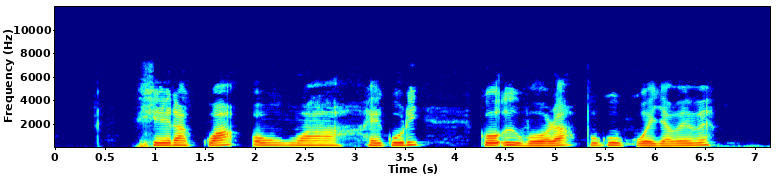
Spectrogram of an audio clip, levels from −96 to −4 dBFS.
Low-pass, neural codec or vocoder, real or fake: 7.2 kHz; codec, 16 kHz, 16 kbps, FreqCodec, larger model; fake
